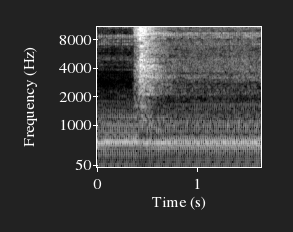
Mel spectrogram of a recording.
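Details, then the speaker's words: Range Rover P38 electronic air suspension: strong steady pump drone and sharp rush of air from the valve block, with the pump run under test conditions bypassing the ECU and the engine off. Flow is much improved, and the valve block works better than it does under the ECU. "I reckon there's a lot more air coming out of that now."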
